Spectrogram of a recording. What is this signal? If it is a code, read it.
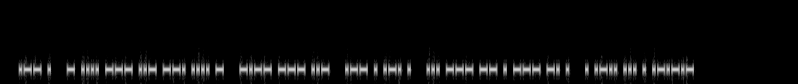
Morse code, heard as a keyed tone, about 50 wpm, 700 Hz. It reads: WE THOUGHT YOU WERE SOMEONE ELSE.
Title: Sentences from Top 1000 Words - Review Part 4 - 50wpm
